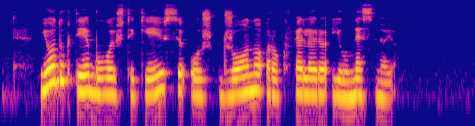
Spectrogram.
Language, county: Lithuanian, Šiauliai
